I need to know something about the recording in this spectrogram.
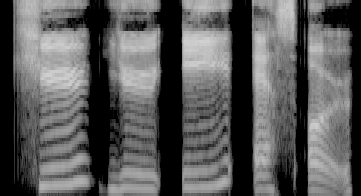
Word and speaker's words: queso: cheese in Spanish is I'm making the K sound, but it is written Q U E S O. Go. Now notice I'm not pronouncing it like the English word queen. No, this is incorrect. We're pronouncing it like the letter K. Queso.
